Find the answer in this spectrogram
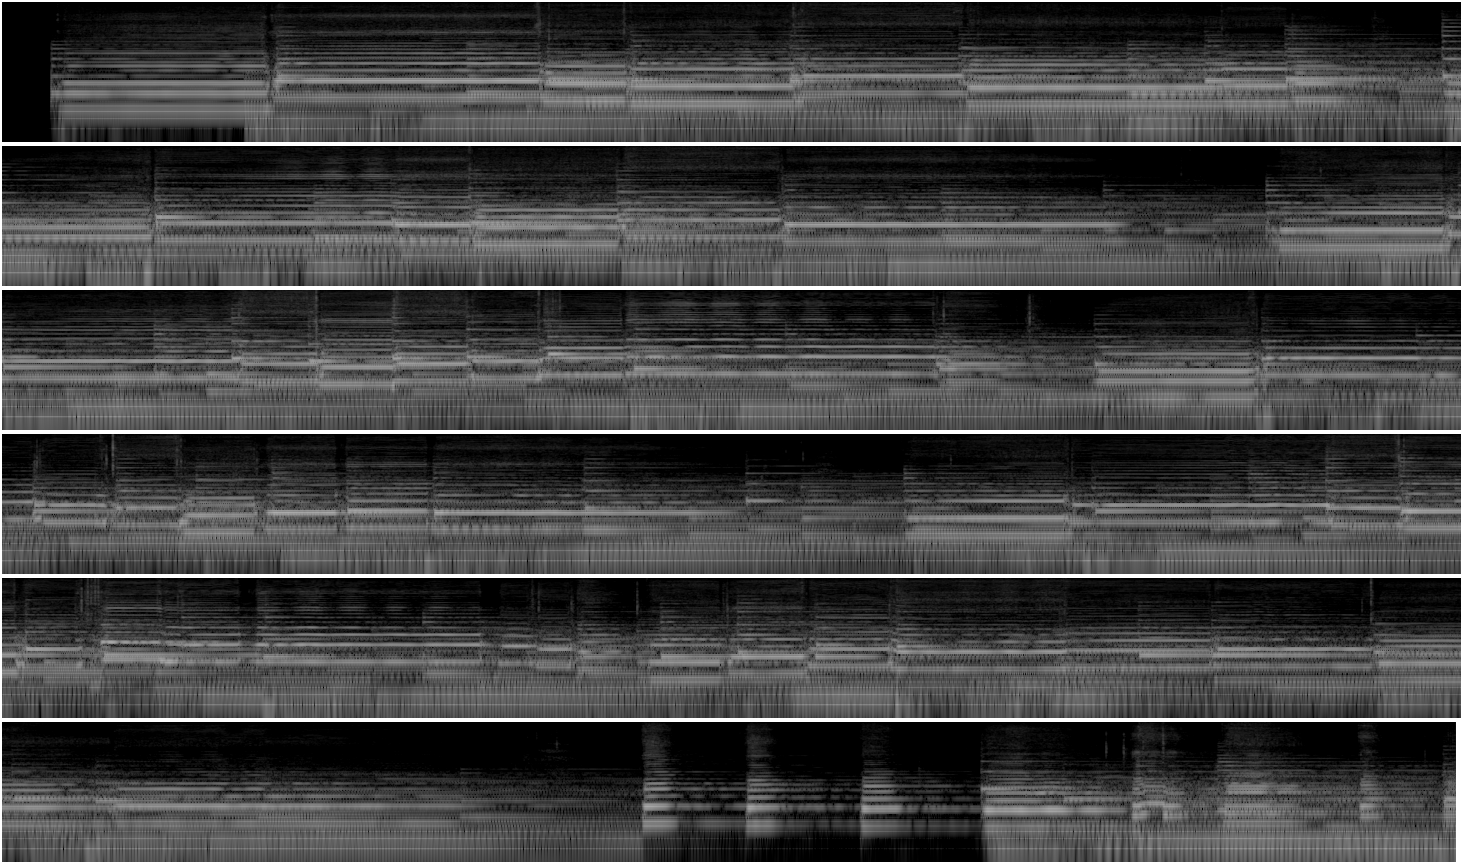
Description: Fagott, Klavier; Linder-Verlag

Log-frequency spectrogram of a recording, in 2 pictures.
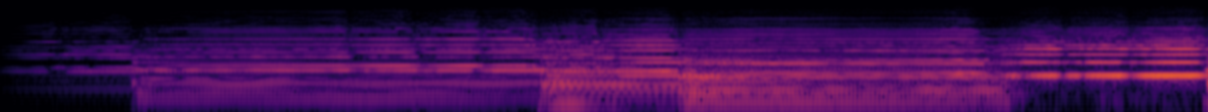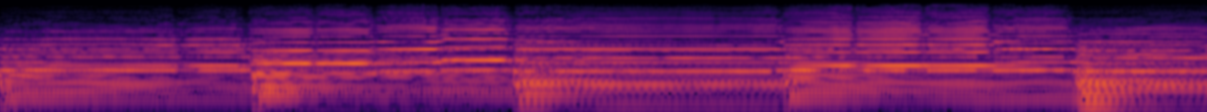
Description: Violine, Panflöte, Flügelhorn, Stimme, Drum Set, Klavier; Linder-Verlag

